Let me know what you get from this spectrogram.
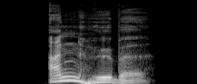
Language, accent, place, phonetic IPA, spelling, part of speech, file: German, Germany, Berlin, [ˈanˌhøːbə], anhöbe, verb, De-anhöbe.ogg
- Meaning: first/third-person singular dependent subjunctive II of anheben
